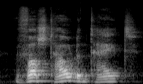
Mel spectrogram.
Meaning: relentlessness (condition of being relentless)
- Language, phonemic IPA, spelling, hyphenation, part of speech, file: Dutch, /vɑstˈɦɑu̯.dənt.ɦɛi̯t/, vasthoudendheid, vast‧hou‧dend‧heid, noun, Nl-vasthoudendheid.ogg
